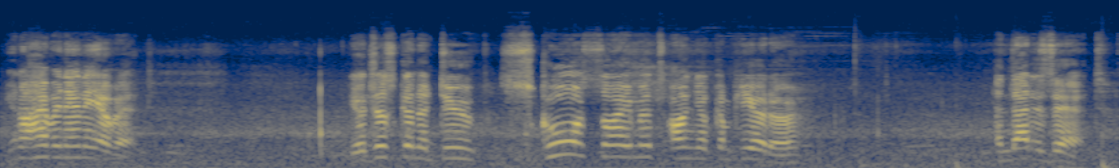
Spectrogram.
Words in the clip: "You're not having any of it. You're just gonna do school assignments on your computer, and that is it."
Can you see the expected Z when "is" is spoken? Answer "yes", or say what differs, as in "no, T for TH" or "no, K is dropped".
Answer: yes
